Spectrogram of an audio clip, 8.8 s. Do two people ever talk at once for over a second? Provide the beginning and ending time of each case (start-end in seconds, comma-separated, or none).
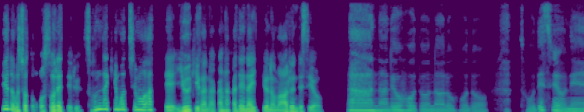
none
